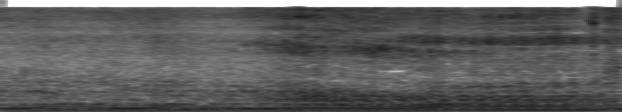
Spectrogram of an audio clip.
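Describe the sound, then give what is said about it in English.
Cars drive by on a street and through a parking lot, producing a loud, steady engine and road rumble that holds constant throughout. “As usual, I'm out in the street and parking lot, cars are driving by.”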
